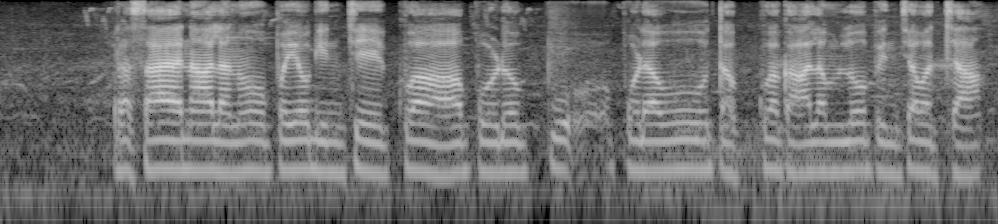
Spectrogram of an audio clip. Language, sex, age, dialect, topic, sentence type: Telugu, female, 18-24, Telangana, agriculture, question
